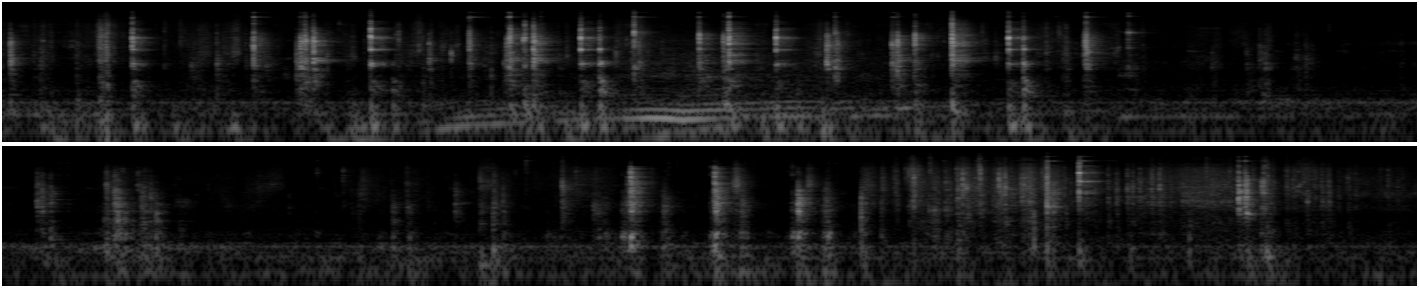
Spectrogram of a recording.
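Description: Steel lug nuts clinking and rattling against each other as they are handled, an irregular run of sharp metallic clicks.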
